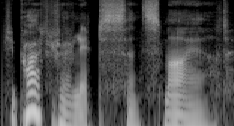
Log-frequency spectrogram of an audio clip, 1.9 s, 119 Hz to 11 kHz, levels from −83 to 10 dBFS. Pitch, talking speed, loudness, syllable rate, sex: 100 Hz, 185 wpm, -19 LUFS, 4.3 syllables/s, male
